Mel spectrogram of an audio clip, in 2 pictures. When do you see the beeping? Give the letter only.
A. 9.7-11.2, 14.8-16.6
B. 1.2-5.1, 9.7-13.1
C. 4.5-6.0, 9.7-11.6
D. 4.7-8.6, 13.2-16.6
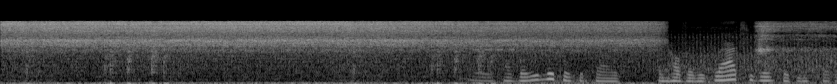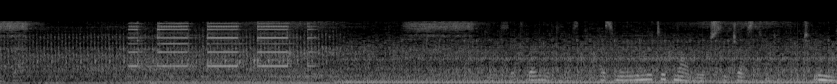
C.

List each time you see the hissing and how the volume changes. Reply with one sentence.
The hissing can be heard from 0.0 to 16.5 s, getting quieter.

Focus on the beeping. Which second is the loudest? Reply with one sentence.
The volume of the beeping peaks at 11 seconds.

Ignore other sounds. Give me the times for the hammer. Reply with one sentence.
You can't hear the hammer here.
